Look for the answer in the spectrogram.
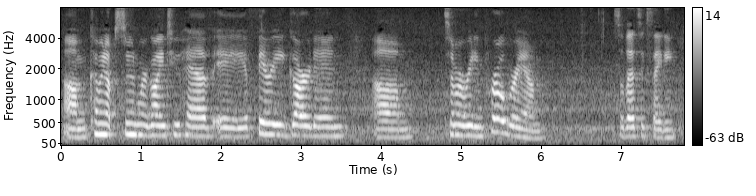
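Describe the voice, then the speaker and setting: A woman with a mid-pitched voice hosts a children's storytime on a live stream. She reads picture books aloud and adds simple, informal explanations for young listeners. Faint noise sits in the background. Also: steady tone, unhurried, fairly bright tone, poor audio. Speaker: librarian hosting a children's storytime. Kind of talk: picture-book read-aloud with informal asides.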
